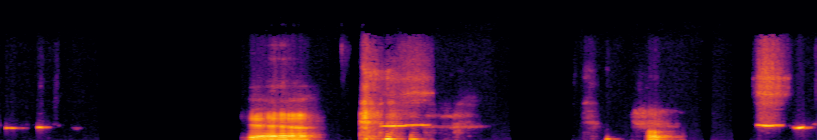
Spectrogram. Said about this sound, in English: And funny enough, she actually, when I whistle like a dog to a dog, she comes running because she gets used. She knows my whistle. So yeah, what's your whistle like? Can we hear it?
